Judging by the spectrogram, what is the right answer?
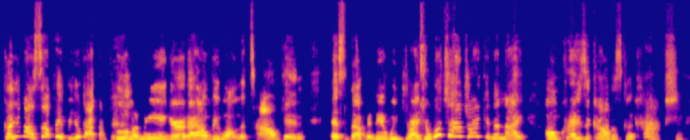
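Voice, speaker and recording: A middle-aged woman hosting a casual online talk show, lively and laughing, with easy "y'all" talk. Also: high voice, a little fast. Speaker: host. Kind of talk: casual chat. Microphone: streaming setup.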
